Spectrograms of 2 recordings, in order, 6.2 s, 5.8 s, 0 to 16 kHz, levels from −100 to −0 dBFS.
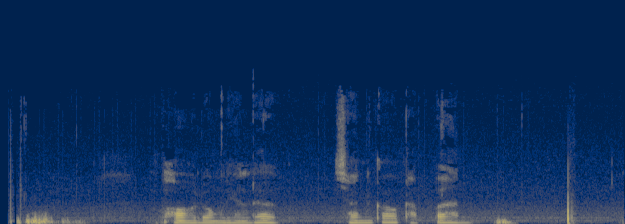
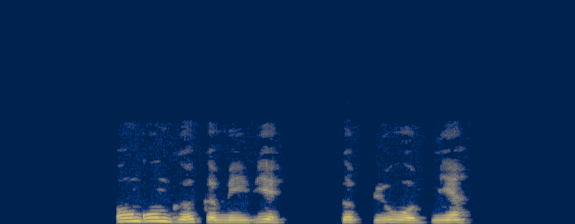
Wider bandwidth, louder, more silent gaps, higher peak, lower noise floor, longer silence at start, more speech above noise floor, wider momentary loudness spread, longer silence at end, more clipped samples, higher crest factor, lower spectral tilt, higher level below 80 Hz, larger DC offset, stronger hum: first, 9.6 kHz vs 4.6 kHz; second, -35 LUFS vs -23 LUFS; second, none vs 2.87-3.40 s, 3.61-3.73 s; about the same, -6 dBFS vs -6 dBFS; second, -62 dBFS vs under -90 dBFS; second, 0.15 s vs 1.15 s; second, 28 dB vs over 68 dB; first, 15 LU vs 8 LU; second, 0.5 s vs 1.1 s; neither; first, 30 dB vs 18 dB; second, -8 dB/octave vs -9.5 dB/octave; first, -62 dBFS vs -76 dBFS; neither; neither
